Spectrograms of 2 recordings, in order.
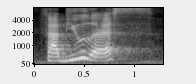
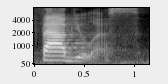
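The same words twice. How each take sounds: First: The stress is on the second syllable. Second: The stress is on the first syllable. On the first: The speaker calls it wrong. "fabulous is second syllable stress" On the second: The speaker calls it right. "the correct way is fabulous"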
